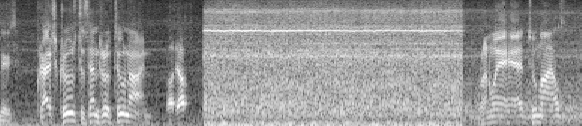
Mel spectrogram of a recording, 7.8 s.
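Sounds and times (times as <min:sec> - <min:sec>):
speech: 0:00.0 - 0:02.7, 0:06.4 - 0:07.7
jet-engine roar of the aircraft Fireflash descending on glide path: 0:02.7 - 0:07.7.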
